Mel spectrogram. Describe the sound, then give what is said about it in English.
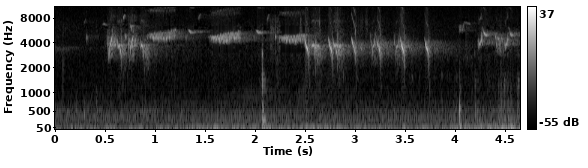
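Two wild birds sing in overlapping high, bright phrases: rapid chirps and trilled notes repeating in quick bursts, with a couple of sharp clicks and a low background hum; one bird is right above the speaker, the other in a tree above a net. “Got two singing birds here. I got one right above me and another in the tree above the net.”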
